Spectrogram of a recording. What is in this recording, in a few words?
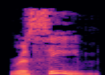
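"raceme", English, uk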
